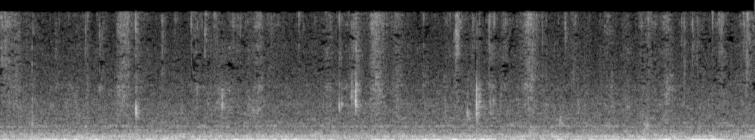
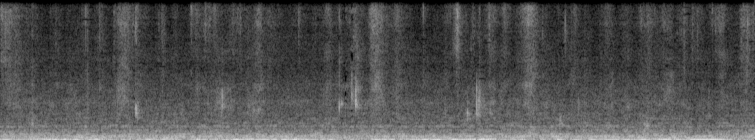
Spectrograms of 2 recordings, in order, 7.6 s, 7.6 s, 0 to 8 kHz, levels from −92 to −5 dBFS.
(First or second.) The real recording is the first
